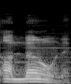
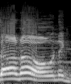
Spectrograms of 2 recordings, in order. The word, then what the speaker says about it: Unown: head every time they mispronounced unknown as unknown it's unknown get it right despite this I can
